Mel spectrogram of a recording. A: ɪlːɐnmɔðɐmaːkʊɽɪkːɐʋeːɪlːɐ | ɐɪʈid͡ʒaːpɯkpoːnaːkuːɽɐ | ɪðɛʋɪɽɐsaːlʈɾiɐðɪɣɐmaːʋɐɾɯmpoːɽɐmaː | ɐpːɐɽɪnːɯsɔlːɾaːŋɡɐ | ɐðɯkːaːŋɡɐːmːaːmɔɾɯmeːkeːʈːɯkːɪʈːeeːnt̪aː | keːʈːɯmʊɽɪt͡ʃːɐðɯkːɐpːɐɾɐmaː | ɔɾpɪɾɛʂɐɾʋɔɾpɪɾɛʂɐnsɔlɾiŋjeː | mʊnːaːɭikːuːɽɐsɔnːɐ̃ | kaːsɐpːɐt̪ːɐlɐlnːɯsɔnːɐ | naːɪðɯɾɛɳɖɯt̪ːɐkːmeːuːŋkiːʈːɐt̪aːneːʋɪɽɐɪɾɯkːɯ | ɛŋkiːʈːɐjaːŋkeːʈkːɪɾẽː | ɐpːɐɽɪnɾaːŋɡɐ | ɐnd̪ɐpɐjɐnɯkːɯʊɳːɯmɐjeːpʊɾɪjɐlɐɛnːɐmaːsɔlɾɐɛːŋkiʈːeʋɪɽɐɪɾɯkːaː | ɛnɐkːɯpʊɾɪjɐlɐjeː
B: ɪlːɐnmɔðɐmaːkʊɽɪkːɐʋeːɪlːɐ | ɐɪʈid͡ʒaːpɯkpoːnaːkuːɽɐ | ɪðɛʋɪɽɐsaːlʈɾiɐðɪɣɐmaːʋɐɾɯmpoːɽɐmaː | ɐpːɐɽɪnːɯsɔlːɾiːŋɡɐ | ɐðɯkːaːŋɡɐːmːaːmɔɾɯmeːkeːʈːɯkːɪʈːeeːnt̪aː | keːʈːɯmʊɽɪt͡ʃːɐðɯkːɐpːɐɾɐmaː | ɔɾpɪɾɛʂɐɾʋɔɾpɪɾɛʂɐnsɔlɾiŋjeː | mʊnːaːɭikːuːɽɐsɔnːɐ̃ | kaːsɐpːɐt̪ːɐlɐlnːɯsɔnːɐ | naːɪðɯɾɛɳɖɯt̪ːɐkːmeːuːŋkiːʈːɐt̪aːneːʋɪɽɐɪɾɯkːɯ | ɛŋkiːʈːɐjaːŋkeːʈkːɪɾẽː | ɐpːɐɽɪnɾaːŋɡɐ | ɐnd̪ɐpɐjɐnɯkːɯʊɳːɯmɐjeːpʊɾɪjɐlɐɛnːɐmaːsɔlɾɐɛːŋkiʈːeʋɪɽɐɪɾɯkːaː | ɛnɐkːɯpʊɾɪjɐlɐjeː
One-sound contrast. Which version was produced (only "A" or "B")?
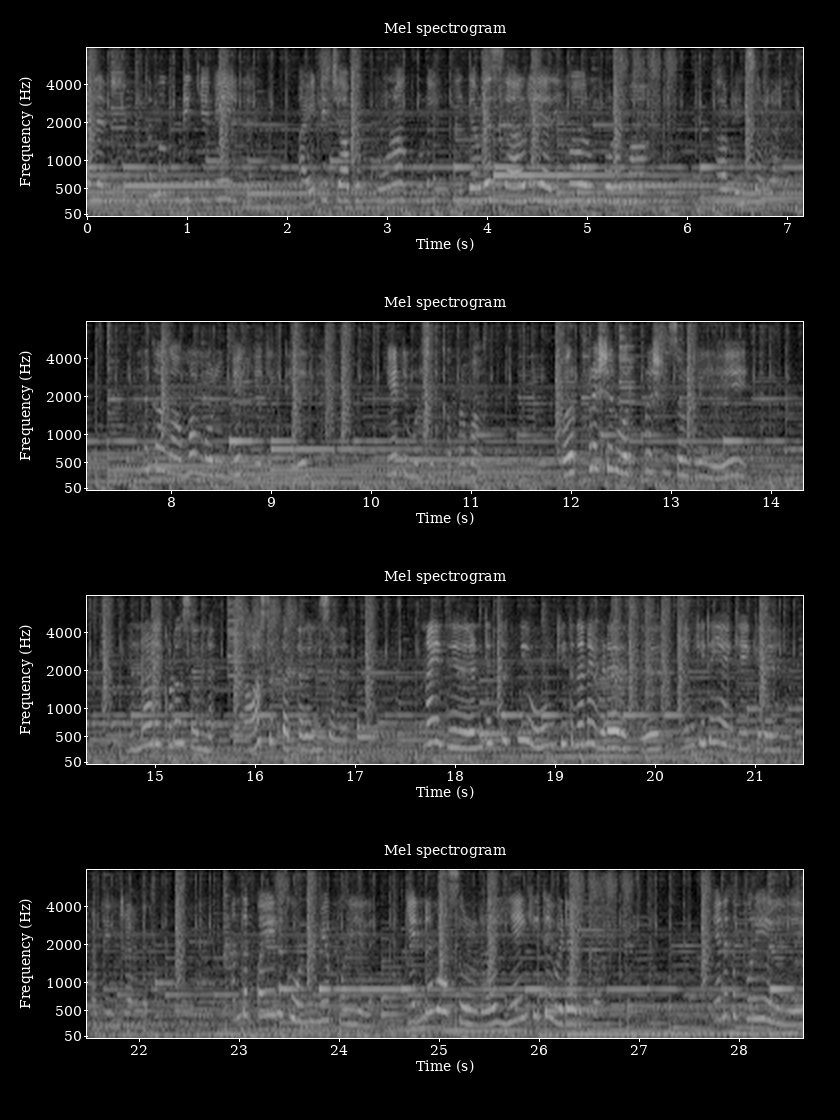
A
